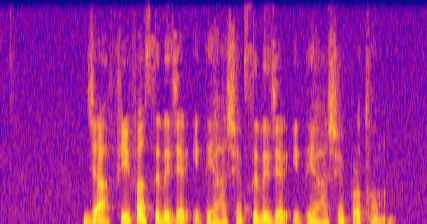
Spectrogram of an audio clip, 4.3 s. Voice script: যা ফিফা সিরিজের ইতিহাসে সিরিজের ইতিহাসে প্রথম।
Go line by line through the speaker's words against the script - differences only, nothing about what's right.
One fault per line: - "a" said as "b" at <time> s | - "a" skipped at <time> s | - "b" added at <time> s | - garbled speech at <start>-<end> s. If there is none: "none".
none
